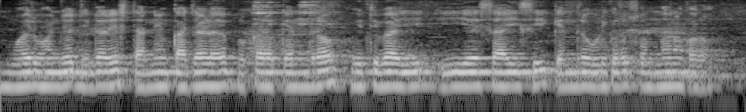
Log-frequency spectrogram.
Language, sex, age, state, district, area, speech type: Odia, male, 30-45, Odisha, Ganjam, urban, read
